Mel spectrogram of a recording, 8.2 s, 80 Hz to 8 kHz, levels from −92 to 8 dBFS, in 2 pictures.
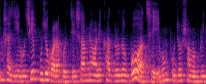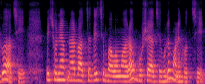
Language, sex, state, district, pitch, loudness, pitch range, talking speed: Bengali, female, Jharkhand, Sahebganj, 195 Hz, -17 LUFS, 175-220 Hz, 175 wpm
